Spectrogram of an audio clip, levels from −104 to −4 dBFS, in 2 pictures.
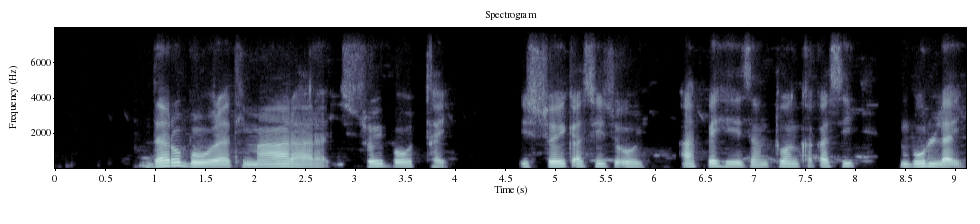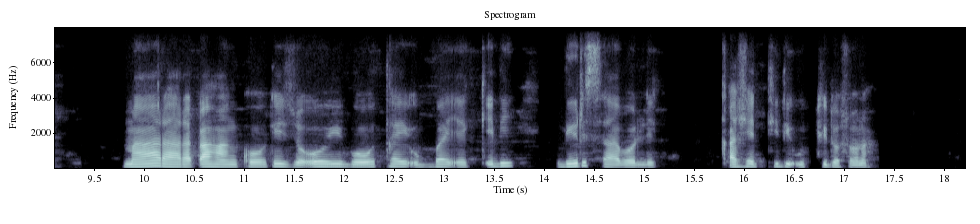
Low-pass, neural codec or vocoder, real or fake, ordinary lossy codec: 7.2 kHz; none; real; Opus, 24 kbps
